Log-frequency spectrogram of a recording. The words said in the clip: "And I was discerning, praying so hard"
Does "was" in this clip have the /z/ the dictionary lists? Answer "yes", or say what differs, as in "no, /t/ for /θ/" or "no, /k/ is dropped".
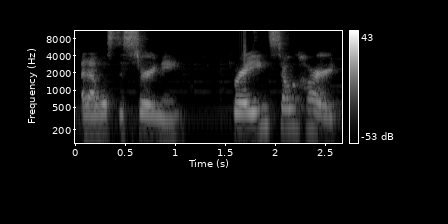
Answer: yes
